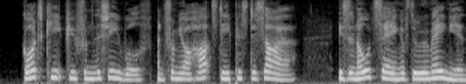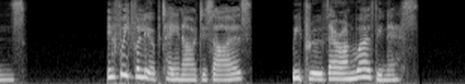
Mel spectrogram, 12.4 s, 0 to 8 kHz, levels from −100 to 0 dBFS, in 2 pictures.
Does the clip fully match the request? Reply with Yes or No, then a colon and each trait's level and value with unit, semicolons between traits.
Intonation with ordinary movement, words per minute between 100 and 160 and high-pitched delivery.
Yes: average, 3.9 semitones; average, 145 wpm; high, 205 Hz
